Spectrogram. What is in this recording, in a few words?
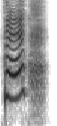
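damaged, Japanese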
